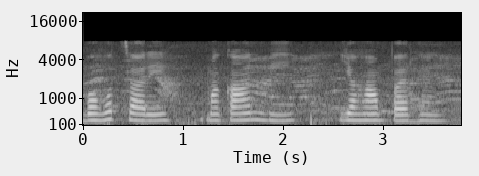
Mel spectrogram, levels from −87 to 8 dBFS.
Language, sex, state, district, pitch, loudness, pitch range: Hindi, female, Haryana, Rohtak, 230 Hz, -18 LUFS, 220-240 Hz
